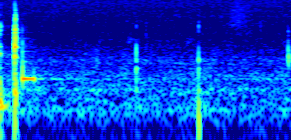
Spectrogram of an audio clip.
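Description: Near silence, broken just after the start by a click with a short beep, then two faint clicks about a second and a second and a half in: a phone being handled and tapped to take a picture.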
